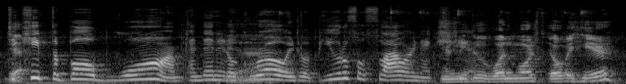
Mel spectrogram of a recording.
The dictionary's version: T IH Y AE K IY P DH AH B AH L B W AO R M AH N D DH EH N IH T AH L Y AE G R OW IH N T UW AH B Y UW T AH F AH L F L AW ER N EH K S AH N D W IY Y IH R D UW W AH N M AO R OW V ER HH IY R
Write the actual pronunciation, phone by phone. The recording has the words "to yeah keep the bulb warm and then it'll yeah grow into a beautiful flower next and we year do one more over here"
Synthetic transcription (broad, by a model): T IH K IY P DH AH B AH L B W AO R M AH N DH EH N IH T L G R OW IH N T UW AH B Y UW T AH F L F L AW ER N EH K S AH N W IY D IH W AH N M AO R OW V ER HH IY R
